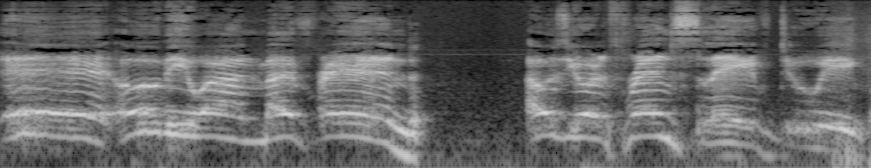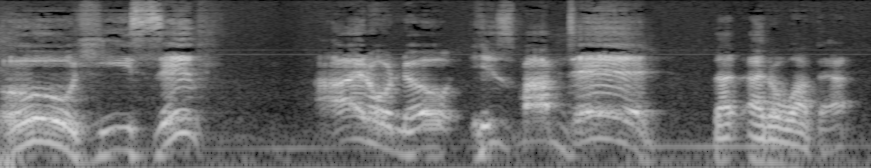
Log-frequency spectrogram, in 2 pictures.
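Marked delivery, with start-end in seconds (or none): 0.0-11.5 very high-pitched, drawn-out creature voice. Describing a worst-case scenario where Watto returns, Watto impression. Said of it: "that was my Watto impression".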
